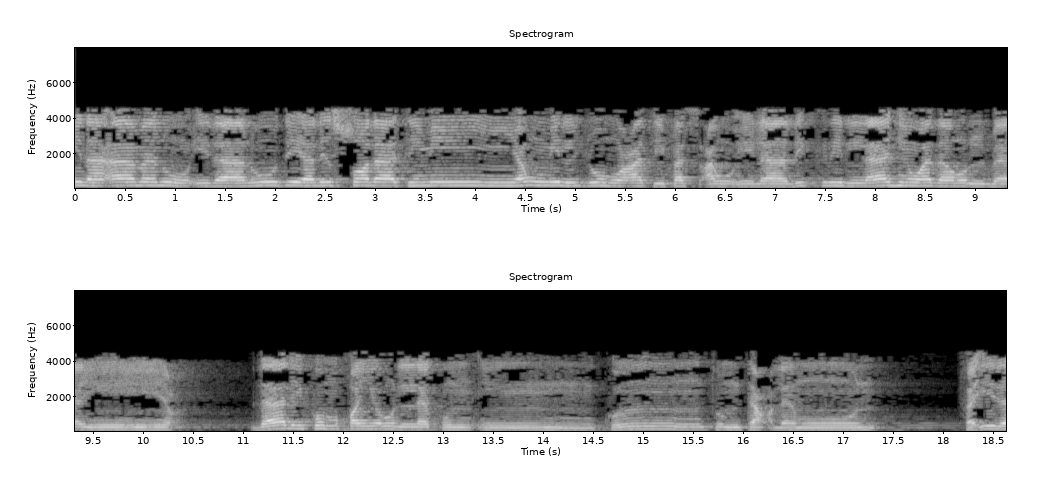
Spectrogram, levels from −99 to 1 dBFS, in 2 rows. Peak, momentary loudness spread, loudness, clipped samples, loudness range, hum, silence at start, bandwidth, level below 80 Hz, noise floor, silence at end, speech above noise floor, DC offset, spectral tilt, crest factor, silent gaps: -4 dBFS; 9 LU; -21 LUFS; under 0.1%; 6 LU; none; 0 s; 4.8 kHz; -60 dBFS; -51 dBFS; 0 s; 30 dB; under 0.1%; -10.5 dB/octave; 16 dB; none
